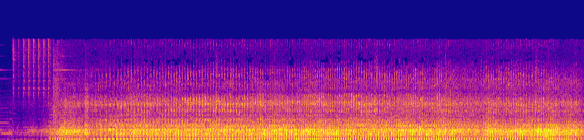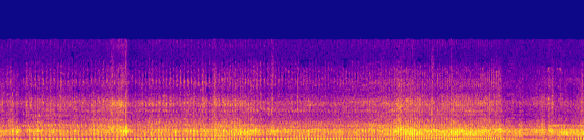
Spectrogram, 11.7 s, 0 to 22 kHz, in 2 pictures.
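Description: MRF 140 RC pit bike's single-cylinder four-stroke engine running steadily under throttle while riding, coming up loud about half a second in and holding a fairly even note with small rises and falls.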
